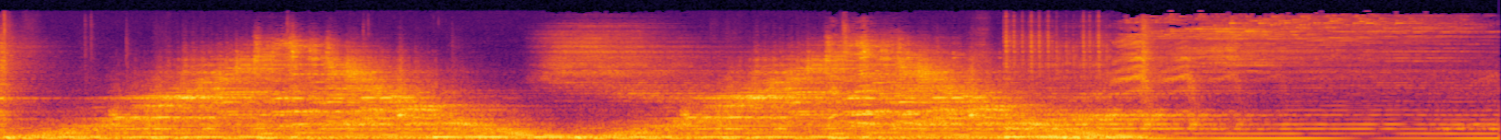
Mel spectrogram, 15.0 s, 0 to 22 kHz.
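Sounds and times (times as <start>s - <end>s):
looped didgeridoo drone: 0.0s - 15.0s.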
